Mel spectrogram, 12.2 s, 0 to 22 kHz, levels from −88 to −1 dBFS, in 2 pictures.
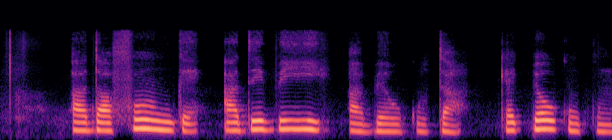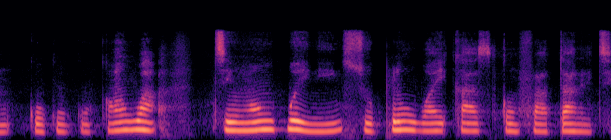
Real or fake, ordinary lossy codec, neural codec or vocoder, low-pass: fake; none; codec, 16 kHz in and 24 kHz out, 0.9 kbps, LongCat-Audio-Codec, fine tuned four codebook decoder; 9.9 kHz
